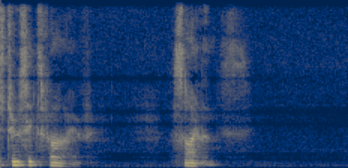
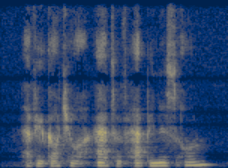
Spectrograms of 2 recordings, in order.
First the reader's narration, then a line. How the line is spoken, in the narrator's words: a voice in the forest said softly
